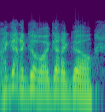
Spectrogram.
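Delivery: put-on high, rushed little-kid panic; imitating a frantic little girl; panicked kid repeating. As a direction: repeat it frantically like a four-year-old. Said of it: "She's telling her cousin".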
